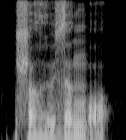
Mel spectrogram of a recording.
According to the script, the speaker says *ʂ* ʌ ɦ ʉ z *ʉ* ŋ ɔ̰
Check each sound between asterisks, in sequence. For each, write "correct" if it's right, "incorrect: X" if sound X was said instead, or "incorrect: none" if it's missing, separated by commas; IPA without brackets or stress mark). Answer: correct, incorrect: ə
